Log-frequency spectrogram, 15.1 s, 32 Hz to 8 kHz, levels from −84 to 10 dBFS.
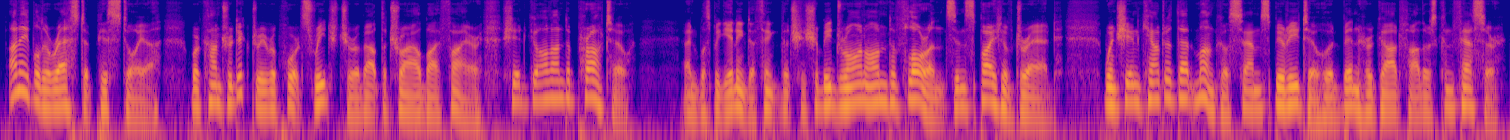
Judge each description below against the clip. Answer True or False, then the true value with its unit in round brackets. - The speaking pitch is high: False (115 Hz)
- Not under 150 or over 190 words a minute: False (205 wpm)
